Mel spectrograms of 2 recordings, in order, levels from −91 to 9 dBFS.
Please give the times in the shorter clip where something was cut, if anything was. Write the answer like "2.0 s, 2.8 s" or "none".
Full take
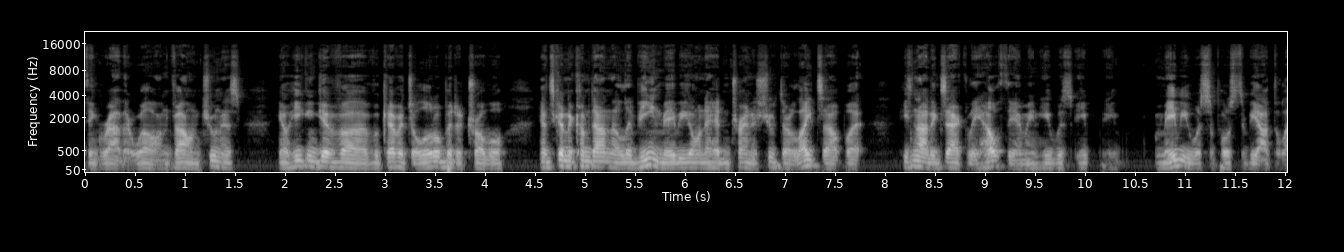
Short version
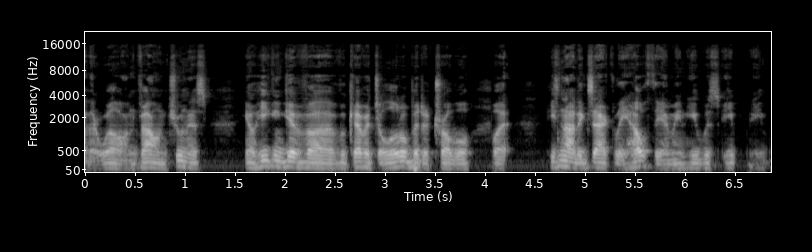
4.1 s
